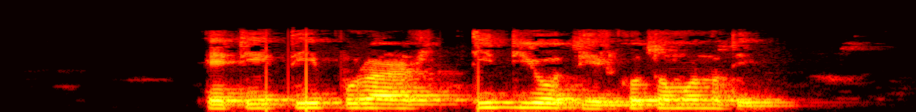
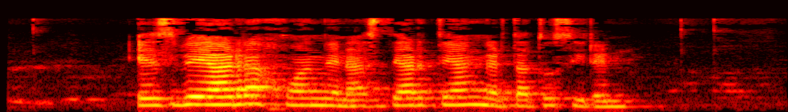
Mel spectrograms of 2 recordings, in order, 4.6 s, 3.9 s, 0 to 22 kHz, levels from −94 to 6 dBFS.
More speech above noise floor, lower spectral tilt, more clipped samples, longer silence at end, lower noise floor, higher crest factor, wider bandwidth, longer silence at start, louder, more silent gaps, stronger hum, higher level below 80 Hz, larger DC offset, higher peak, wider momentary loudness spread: first, 61 dB vs 32 dB; first, -7 dB/octave vs -2 dB/octave; neither; second, 0.6 s vs 0.8 s; first, -77 dBFS vs -54 dBFS; second, 16 dB vs 22 dB; second, 7.6 kHz vs 12 kHz; first, 1.05 s vs 0.7 s; first, -17 LUFS vs -21 LUFS; neither; neither; first, -52 dBFS vs -70 dBFS; neither; about the same, -2 dBFS vs -2 dBFS; second, 8 LU vs 15 LU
